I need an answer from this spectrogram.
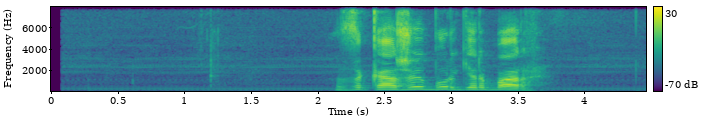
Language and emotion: Russian, neutral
